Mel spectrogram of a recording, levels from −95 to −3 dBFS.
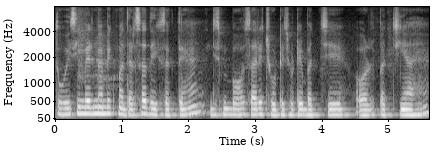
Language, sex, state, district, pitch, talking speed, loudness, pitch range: Hindi, male, Uttar Pradesh, Lalitpur, 145 Hz, 205 wpm, -15 LUFS, 145-160 Hz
